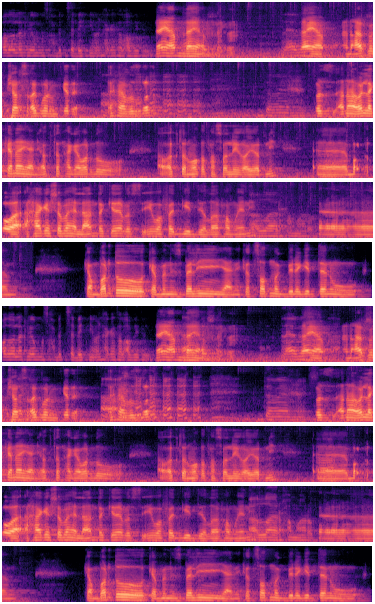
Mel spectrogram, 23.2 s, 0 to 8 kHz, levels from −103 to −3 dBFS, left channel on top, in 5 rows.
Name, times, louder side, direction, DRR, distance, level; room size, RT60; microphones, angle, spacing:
voice 1, 0.0-1.9 2.2-2.7 3.2-5.2 5.9-7.6 7.9-8.6 13.2-13.5 17.0-17.8, right 3 dB, 50° right, 8 dB, 0.9 m, -41 dB
voice 2, 1.9-2.6 3.7-5.6 6.0-6.5 8.6-10.8 11.2-12.7 13.2-17.1 17.9-18.7 19.6-23.0, left 3 dB, 15° left, 14 dB, 0.4 m, -27 dB
sound 1, 2.6-18.9, left 1 dB, 75° left, 0.9 m, -47 dB
16.5 x 5.9 x 9.5 m, 0.87 s
head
